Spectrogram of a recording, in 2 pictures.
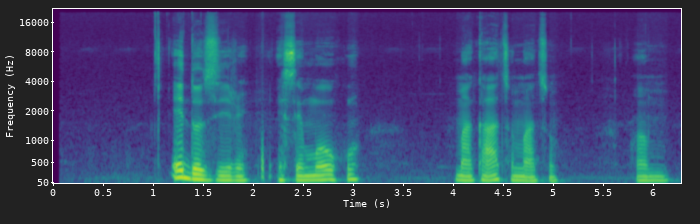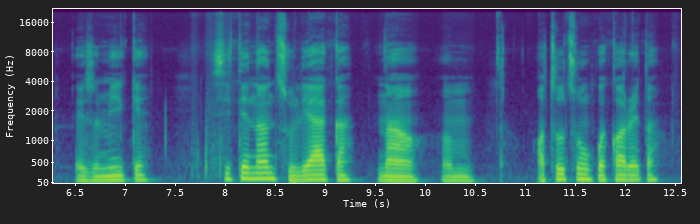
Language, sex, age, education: Igbo, male, 15-29, tertiary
